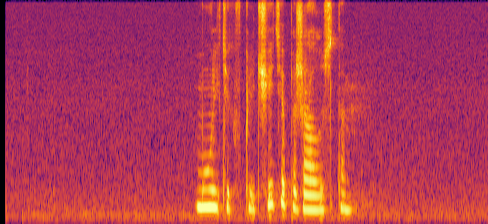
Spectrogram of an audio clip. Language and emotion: Russian, neutral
